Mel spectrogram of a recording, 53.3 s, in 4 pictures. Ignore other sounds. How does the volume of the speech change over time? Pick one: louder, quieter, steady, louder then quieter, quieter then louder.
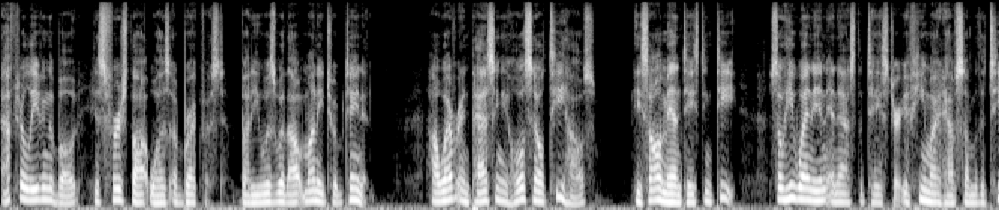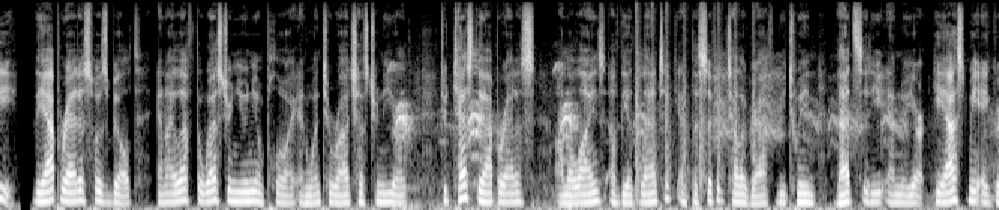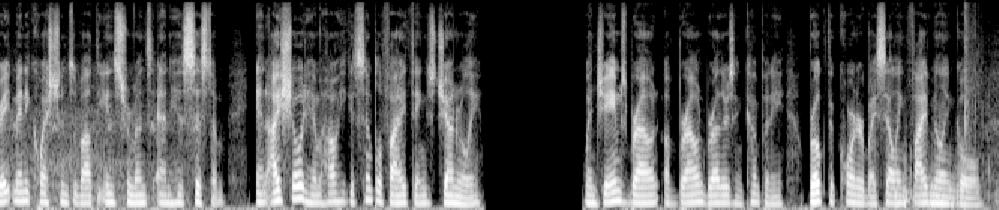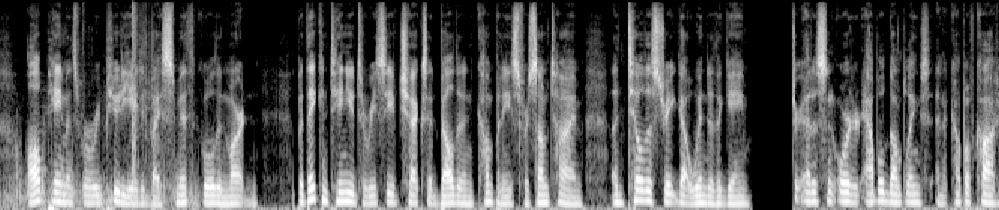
steady.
